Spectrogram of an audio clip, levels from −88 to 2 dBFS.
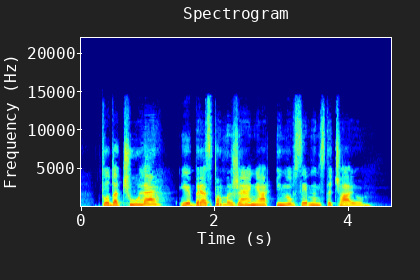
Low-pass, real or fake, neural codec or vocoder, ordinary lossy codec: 14.4 kHz; fake; codec, 32 kHz, 1.9 kbps, SNAC; AAC, 48 kbps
